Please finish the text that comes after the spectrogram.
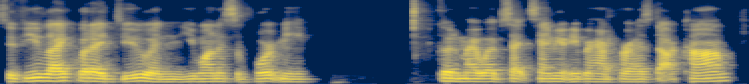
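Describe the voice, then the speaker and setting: A young man on a video call, a podcast guest talking about his ministry in a relaxed, rambling way with many fillers. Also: on the low side, fairly quick. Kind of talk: casual interview talk. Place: home room with monitors. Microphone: studio mic on a video call.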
